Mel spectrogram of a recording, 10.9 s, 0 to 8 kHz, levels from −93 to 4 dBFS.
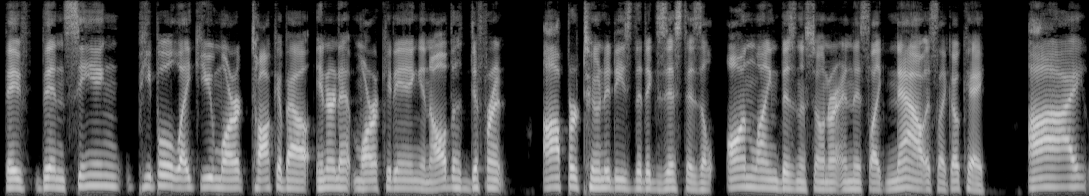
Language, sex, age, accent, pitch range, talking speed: English, male, 30-49, American, 115-145 Hz, 170 wpm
